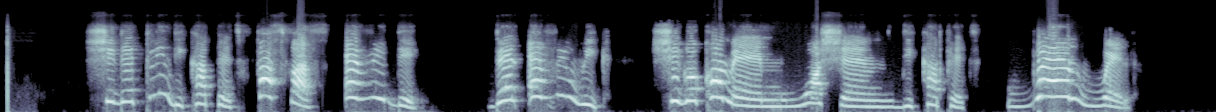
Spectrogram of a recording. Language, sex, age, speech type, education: Nigerian Pidgin, female, 15-29, spontaneous, tertiary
